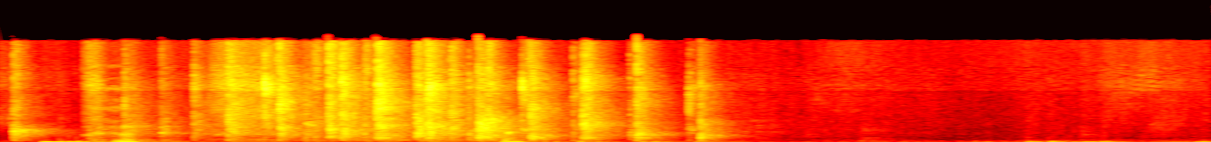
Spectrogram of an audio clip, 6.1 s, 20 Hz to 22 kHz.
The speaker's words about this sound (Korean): 우리가 얻을 만한 의석은 얻고 플러스 10석을 했다. 잘했으니까 일단 박수.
